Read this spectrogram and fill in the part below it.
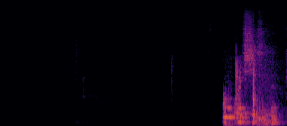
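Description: Billiard balls click against each other and the cushions.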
